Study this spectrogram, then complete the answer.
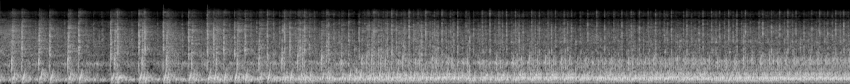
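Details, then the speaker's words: Air-cooled 1600cc VW Beetle engine, candidate for 1974 VW Bus, running with no exhaust or headers: loud raw rapid rasp, steady, no knocking heard. "now that is what I'm talking about we got that to finally run I didn't hear any knocking anything like that sounds freaking good"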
